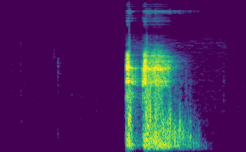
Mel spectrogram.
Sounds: Throat clearing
